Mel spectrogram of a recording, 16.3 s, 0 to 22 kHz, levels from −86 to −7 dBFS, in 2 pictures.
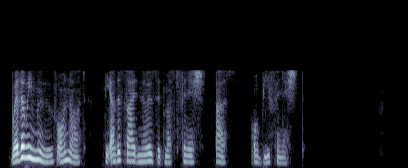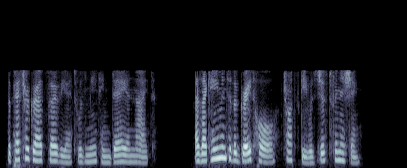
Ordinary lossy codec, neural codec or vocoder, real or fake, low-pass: AAC, 16 kbps; none; real; 7.2 kHz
